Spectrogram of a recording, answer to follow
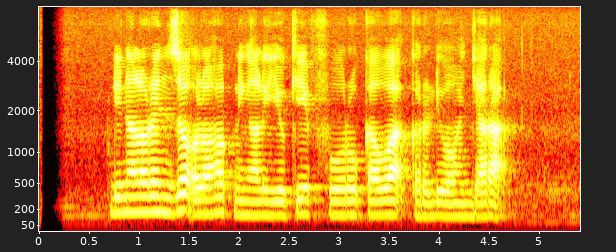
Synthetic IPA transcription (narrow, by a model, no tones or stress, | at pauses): dinalɔɾɛnzɔɔlɔɦɔk̚niŋalijukifuɾukawaʔkɨrdiwawaɲt͡ʃaɾa̰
